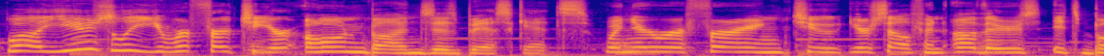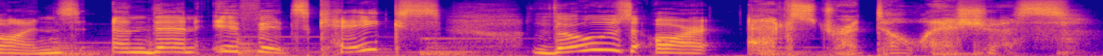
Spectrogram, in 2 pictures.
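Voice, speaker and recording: A woman playing an excitable, cheeky cryptid enthusiast who co-hosts a club show, chatty and gushing in a comedic audio fiction. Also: high voice, measured pace, soft background music, exaggerated voice. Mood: earnest explaining.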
